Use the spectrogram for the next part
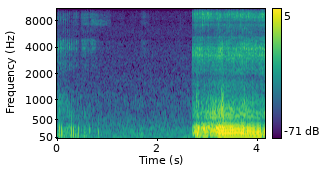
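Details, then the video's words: Mildred the English Bulldog, a female sleeping and dreaming on the couch. Near-silence with faint low breathing gives way to a single loud, buzzy, rattling snore in the last second and a half. "SNORING BULLDOG SLEEPING & DREAMING HARD!!!"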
